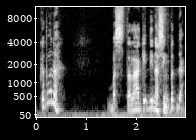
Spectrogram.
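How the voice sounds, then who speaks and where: An actor playing an inquisitive neighbour husband in an Ilocano radio drama. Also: male voice, fairly high pitch, huge pitch swings, normal speed, breathy edge, exaggerated voice. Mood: curious. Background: loud music.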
